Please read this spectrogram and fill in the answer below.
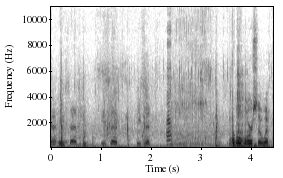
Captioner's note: fart noise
